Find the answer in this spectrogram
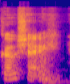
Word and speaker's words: Gauthier: Last name looks like Gauthier, but it's pronounced Gauthier. I'm a business development manager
